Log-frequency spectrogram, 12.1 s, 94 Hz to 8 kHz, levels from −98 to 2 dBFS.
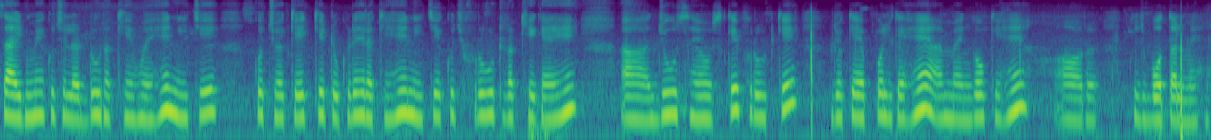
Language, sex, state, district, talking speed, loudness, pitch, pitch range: Kumaoni, female, Uttarakhand, Uttarkashi, 195 wpm, -24 LUFS, 200 Hz, 190-215 Hz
